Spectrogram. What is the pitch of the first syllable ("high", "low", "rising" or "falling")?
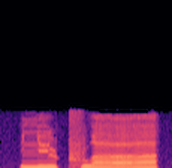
rising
